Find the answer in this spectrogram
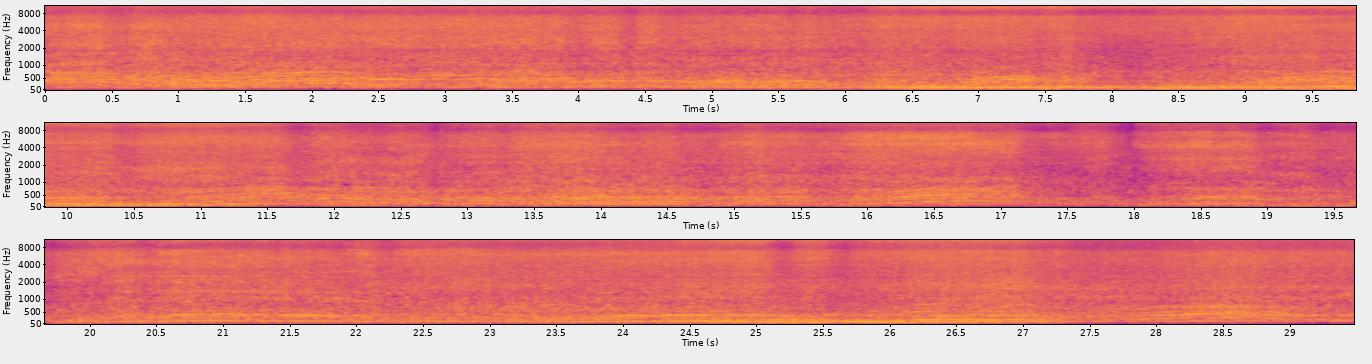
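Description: Engines of several full-size demolition derby cars revving hard over one another, their pitch climbing and falling again and again as the cars push and ram.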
